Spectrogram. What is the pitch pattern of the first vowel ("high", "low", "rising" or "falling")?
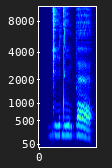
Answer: high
